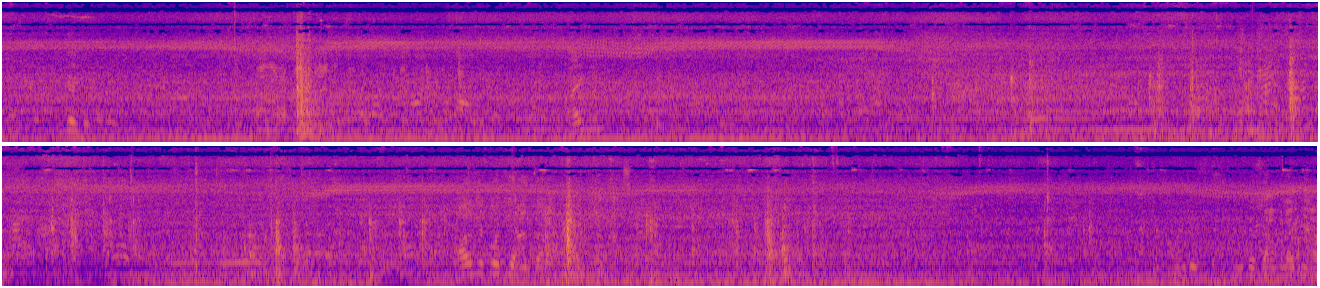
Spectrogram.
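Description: An excavator's hydraulics whine as the arm moves.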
